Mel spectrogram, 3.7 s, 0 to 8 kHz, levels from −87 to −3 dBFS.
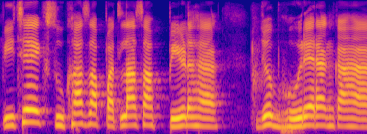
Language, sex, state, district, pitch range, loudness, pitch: Hindi, male, Jharkhand, Garhwa, 180-210 Hz, -14 LUFS, 195 Hz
